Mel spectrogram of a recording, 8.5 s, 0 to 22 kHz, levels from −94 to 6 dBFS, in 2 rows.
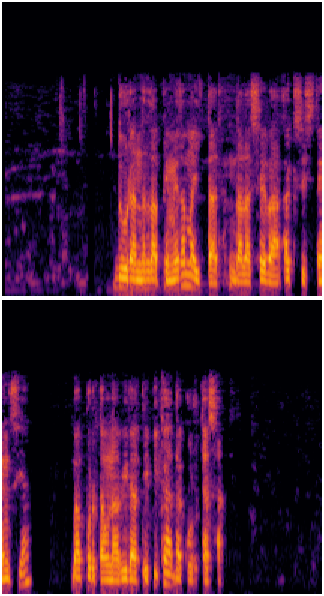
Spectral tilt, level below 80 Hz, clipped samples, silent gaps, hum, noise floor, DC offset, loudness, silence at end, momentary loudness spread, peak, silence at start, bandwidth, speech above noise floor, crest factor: -5 dB/octave; -58 dBFS; under 0.1%; 4.73-4.85 s; none; -74 dBFS; under 0.1%; -17 LUFS; 1.35 s; 8 LU; -2 dBFS; 1.5 s; 8 kHz; 58 dB; 16 dB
